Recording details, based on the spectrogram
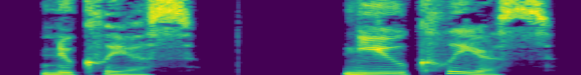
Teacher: Stress new and keep cle smooth.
